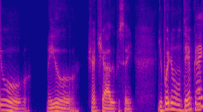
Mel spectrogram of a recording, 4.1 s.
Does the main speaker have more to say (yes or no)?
no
